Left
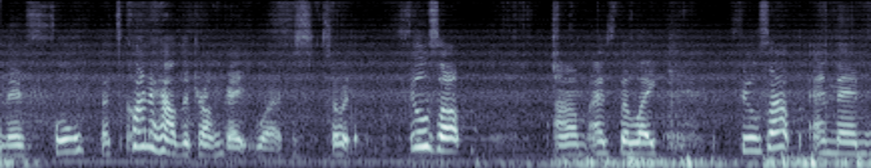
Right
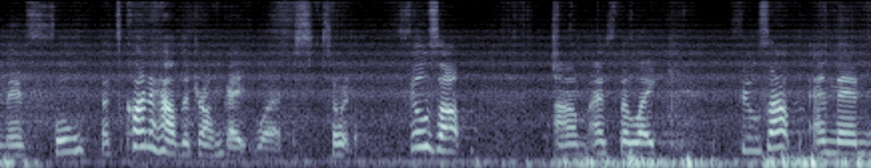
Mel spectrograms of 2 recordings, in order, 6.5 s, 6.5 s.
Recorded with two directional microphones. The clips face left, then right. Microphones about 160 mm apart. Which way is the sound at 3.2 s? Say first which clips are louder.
Left 10 dB; 30° left (ahead or behind).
